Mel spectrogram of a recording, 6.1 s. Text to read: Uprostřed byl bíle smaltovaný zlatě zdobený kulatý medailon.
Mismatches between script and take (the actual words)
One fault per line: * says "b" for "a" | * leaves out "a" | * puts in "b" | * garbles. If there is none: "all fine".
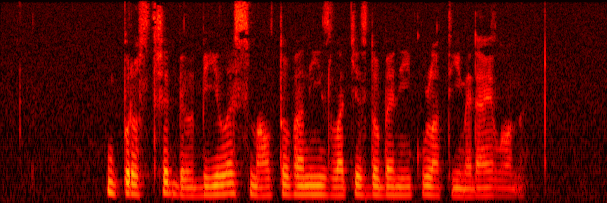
all fine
